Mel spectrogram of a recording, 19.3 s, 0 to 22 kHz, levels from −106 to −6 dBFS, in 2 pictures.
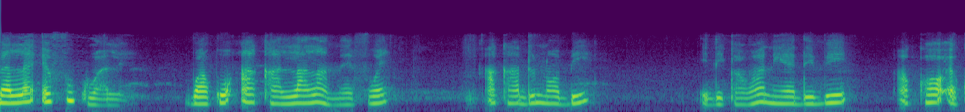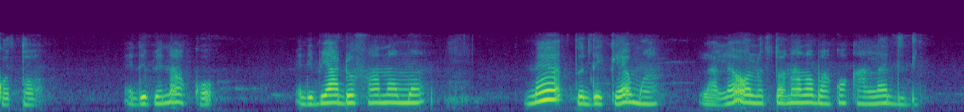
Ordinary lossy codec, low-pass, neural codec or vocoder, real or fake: Opus, 32 kbps; 7.2 kHz; none; real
